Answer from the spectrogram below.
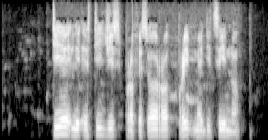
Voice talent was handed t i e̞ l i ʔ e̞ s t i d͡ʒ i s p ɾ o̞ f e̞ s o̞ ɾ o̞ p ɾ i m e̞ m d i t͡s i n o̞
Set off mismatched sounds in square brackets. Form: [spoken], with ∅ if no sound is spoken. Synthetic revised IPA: t i e̞ l i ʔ e̞ s t i d͡ʒ i s p ɾ o̞ f e̞ s o̞ ɾ o̞ p ɾ i m e̞ [∅] d i t͡s i n o̞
